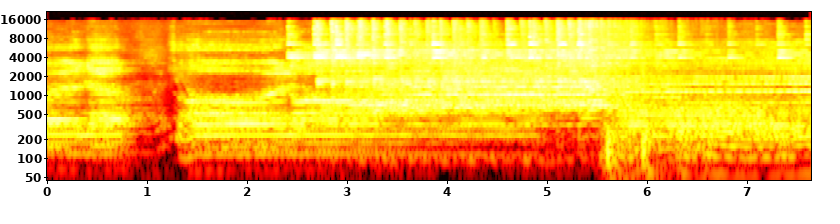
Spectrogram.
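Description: Tibetan Buddhist monks chanting in sustained low voices; about two and a half seconds in, shrill gyaling horns and clashing cymbals join, and a deep low drone from the long dungchen horns comes in near the end.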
